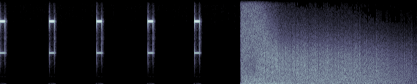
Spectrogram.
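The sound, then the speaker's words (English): A ticking time bomb hanging on a hotel room door handle gives five sharp, evenly spaced electronic beeps or ticks, about half a second apart, then explodes in a sudden loud blast that roars across the whole range and slowly fades. “Someone has left a ticking time bomb hanging on the door handle.”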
